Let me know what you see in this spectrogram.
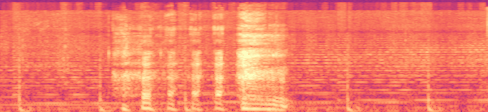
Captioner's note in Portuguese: Risadas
